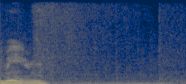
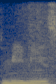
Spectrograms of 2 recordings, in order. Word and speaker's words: meme: friend and he's like it's not pronounced mimes and I'm like what it's not it's not called mimes I thought it was mimes it's like MIM me twice and it's like no it's meme it's not it's not it's just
